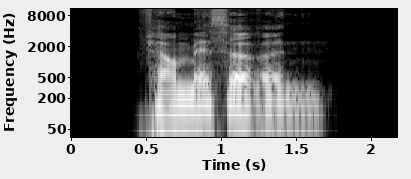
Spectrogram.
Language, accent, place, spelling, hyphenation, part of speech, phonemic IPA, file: German, Germany, Berlin, Vermesserin, Ver‧mes‧se‧rin, noun, /fɛɐ̯ˈmɛsəʁɪn/, De-Vermesserin.ogg
- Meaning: A female surveyor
